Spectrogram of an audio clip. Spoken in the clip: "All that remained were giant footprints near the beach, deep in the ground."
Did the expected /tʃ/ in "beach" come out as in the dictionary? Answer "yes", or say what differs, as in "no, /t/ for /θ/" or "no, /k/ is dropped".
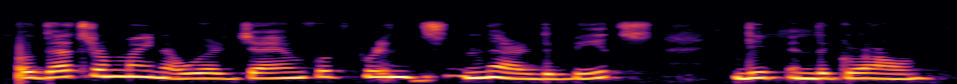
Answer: no, /s/ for /tʃ/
